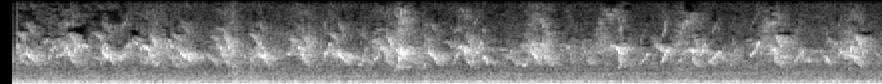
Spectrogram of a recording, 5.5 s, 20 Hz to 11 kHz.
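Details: Many newly hatched chicks of Sultan, Fizan and İspenç breeds, hatched on 22 February 2023, peep together in a dense chorus of high, short notes over a constant low machine hum.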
